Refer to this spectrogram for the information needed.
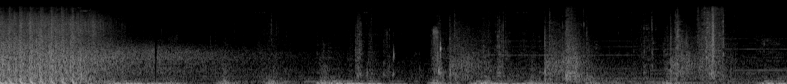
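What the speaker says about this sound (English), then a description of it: "Somebody's shooting at me from back here." Gunfire in the video game Fallout 76 crackles in rapid bursts toward the player, a dense volley at first and then scattered sharp shots with thuds and footsteps between.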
